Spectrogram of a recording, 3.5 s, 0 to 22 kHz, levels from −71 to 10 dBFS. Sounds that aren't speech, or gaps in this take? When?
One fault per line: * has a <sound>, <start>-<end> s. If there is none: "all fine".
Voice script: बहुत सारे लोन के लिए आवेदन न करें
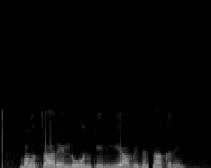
* has a dropout, 2.5-2.6 s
